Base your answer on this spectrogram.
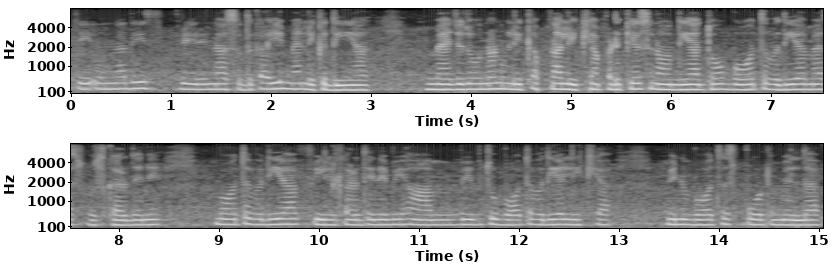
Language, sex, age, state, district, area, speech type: Punjabi, female, 30-45, Punjab, Mansa, rural, spontaneous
